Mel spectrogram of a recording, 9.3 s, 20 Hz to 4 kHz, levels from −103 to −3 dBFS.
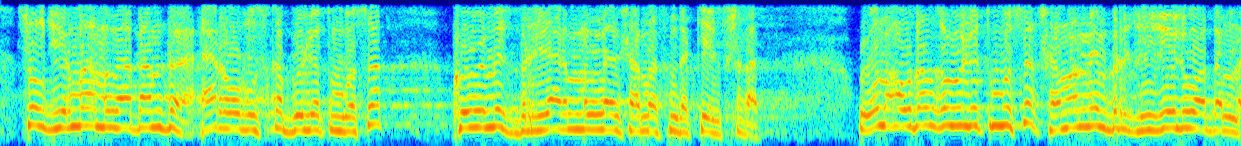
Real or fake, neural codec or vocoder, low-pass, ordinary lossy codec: fake; codec, 16 kHz, 16 kbps, FreqCodec, smaller model; 3.6 kHz; none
